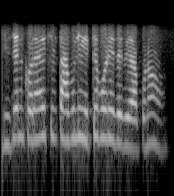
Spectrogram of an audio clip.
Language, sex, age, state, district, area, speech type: Odia, female, 45-60, Odisha, Boudh, rural, conversation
